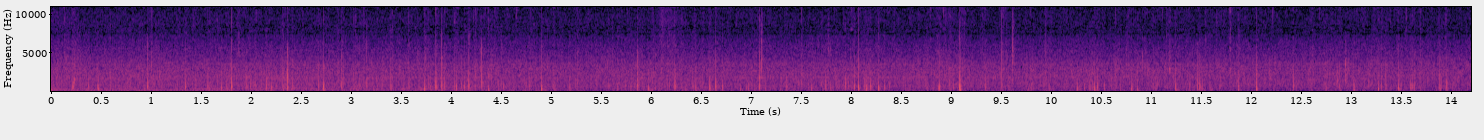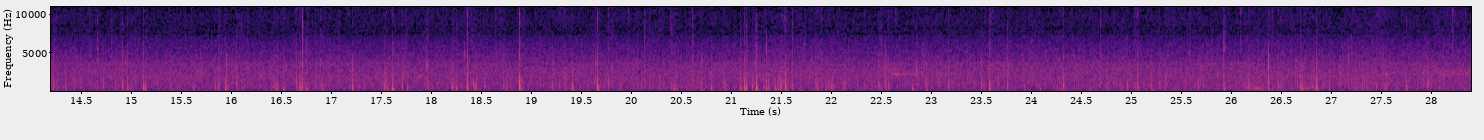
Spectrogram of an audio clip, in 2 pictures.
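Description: Steady rain falling through tree foliage, a constant hiss with many sharp taps of single drops landing close by.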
